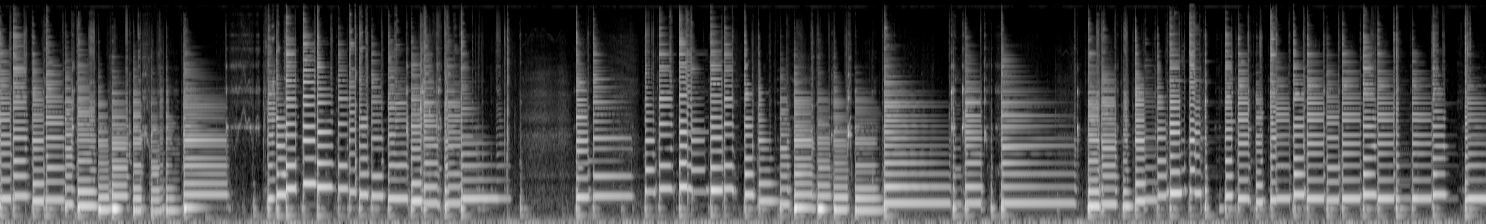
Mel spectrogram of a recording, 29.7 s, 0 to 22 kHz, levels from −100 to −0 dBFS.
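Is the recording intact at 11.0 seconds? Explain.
Yes, at 11.0 seconds the music plays through intact, with no dropout, click, distortion or other fault at that moment.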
